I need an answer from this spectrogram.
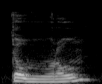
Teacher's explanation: So we've got dorom, that it's supposed to be a nasalized bilabial approximant because it's in between two labialized vowels, which are also back vowels.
